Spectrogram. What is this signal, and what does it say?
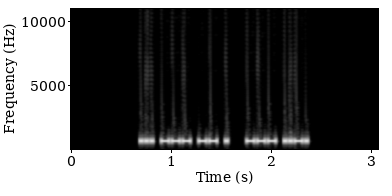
Morse code, heard as a keyed tone, about 63 wpm, spaced as for 54 wpm, 700 Hz. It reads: SOME OF
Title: Speed-Racing - Sets of 2 Words 45wpm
